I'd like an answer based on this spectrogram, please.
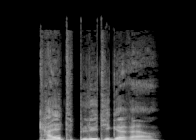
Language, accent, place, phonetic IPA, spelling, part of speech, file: German, Germany, Berlin, [ˈkaltˌblyːtɪɡəʁɐ], kaltblütigerer, adjective, De-kaltblütigerer.ogg
- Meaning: inflection of kaltblütig: 1. strong/mixed nominative masculine singular comparative degree 2. strong genitive/dative feminine singular comparative degree 3. strong genitive plural comparative degree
